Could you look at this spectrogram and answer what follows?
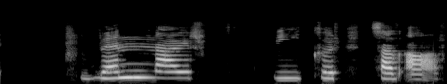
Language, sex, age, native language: Icelandic, female, 8, Icelandic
